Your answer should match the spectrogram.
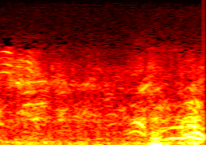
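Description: Faint outdoor background for about a second and a half, then a low thump and a man's voice calling out near the end.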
